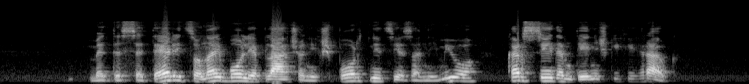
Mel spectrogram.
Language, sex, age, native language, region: Slovenian, male, 50-59, Slovenian, Gorenjska region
